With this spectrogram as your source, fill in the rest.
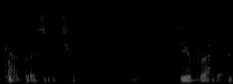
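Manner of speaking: soft breathy whisper, almost no voice; whispered blessing. Retold or imitated. To the stranger who hugged him, a whispered blessing.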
